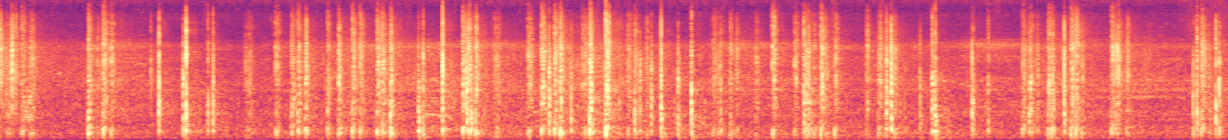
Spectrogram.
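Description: Fireworks display: a rapid, irregular series of shell bursts and bangs, thickest through the middle and thinning out near the end.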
